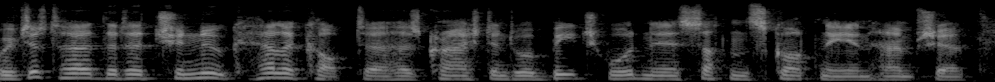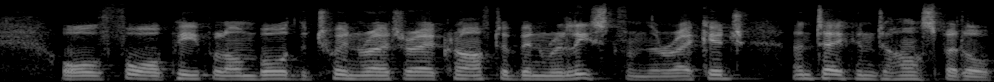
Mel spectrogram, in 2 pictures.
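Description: A man with a British accent, fairly high pitch and fairly even intonation, going at a very fast pace. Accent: British received pronunciation. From England. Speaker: TV news announcer. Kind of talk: scripted regional TV news bulletin read to camera. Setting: TV studio. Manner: formal, crisp, measured and brisk. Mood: formal, serious. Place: studio.

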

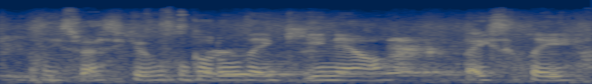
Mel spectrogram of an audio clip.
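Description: Against loud background noise, a woman talks at a very fast pace. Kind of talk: documentary interview aside. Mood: nervous, apprehensive. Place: hall.

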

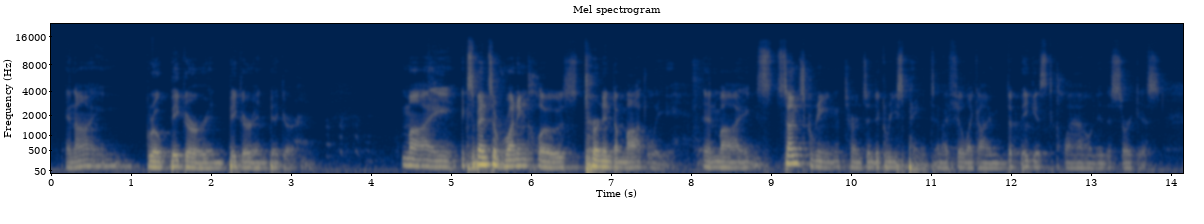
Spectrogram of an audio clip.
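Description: In a room with audible echo, a man with a fairly low pitch speaks fairly slowly, using ordinary pitch variation and big swings in loudness. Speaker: stand-up comedian. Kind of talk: stand-up storytelling. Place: stage. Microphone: handheld.

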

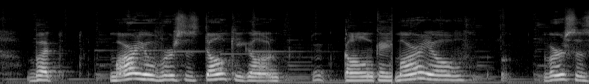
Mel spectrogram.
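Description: Over faint background music, a woman talks at a very slow pace with ordinary pitch variation. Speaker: gamer grandma web series host. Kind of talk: casual talk to camera. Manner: stuttering, hesitant. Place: home room.

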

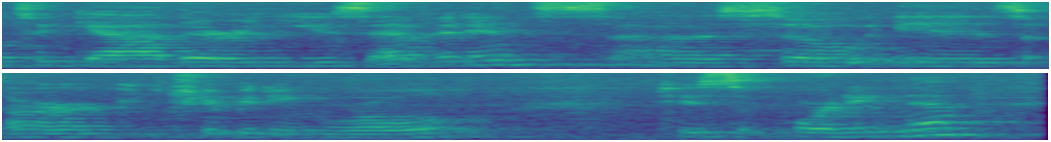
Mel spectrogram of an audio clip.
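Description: A woman talks at a moderate speed against noticeable background noise. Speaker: councillor giving committee report. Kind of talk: meeting report. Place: meeting room. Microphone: podium.

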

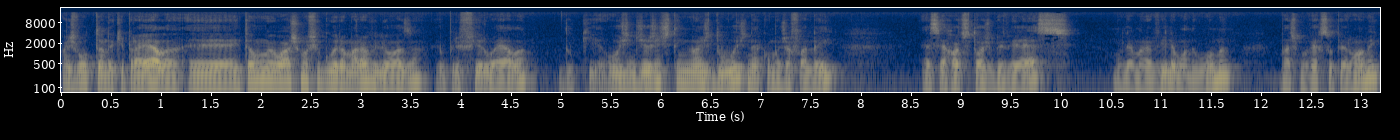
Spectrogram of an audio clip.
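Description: A man with a dark, mellow tone, ordinary pitch variation and a moderate pace. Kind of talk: casual unboxing/review chat. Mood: enthusiastic, relaxed. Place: home room. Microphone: phone near.

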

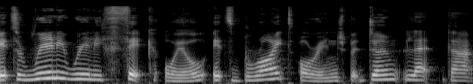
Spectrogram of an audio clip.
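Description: A woman speaks slowly at a medium pitch, her intonation lively.

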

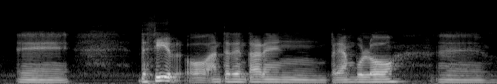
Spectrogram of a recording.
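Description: A man speaks in an unremarkable speaking voice with fairly low pitch. His intonation stays fairly even. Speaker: host of film channel. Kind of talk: live stream commentary. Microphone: earbuds.

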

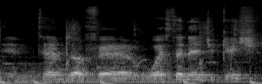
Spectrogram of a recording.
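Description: A moderate pace over clear music in the background. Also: man. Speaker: interviewee. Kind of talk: interview answer. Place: office. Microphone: camera far.

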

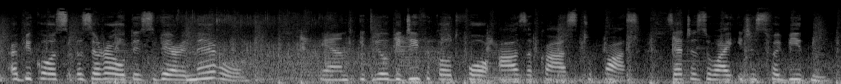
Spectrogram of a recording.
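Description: A woman speaks at a fairly slow pace over clear music in the background. The sound is dry, with no echo. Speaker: vlogger, tour guide. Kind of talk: casual vlog chat. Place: street. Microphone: phone near.

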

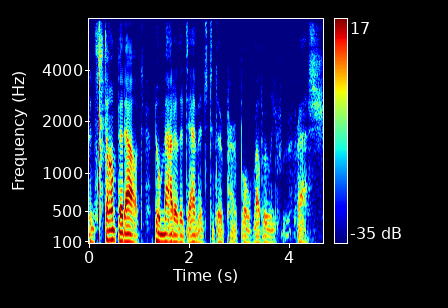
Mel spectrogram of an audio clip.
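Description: A man's very deep, low, somewhat breathy voice moves at a fairly slow pace. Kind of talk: scripted narration of flash fiction. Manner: dramatic, storyteller delivery with tense pacing.

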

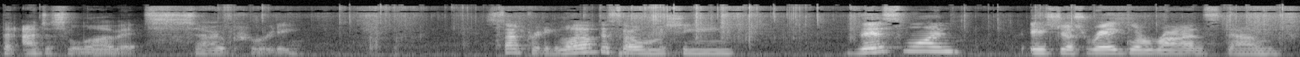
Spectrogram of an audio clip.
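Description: Woman at a medium pitch in a Southern US accent, fairly slow with long, frequent pauses, lively intonation and big swings in loudness. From Mississippi. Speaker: craft vlogger. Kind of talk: casual chat.

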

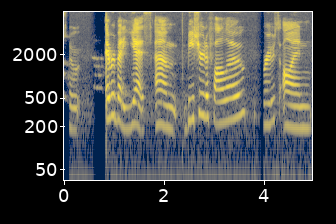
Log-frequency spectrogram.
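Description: Speaking with an American accent, a woman uses a fairly high pitch. She goes at a very slow pace. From US South. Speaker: podcast host. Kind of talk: casual interview.

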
